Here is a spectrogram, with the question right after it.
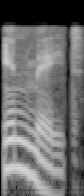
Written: inmate

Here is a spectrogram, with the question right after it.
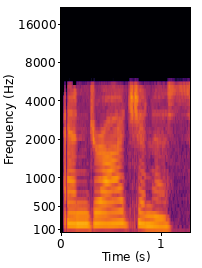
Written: androgynous

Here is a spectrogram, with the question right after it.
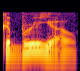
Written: Cabrillo National Monument

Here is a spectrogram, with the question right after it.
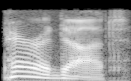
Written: peridot

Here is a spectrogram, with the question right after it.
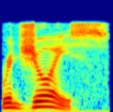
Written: rejoice

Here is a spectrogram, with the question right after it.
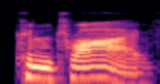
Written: contriver

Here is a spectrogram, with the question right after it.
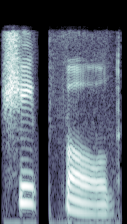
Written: sheepfold

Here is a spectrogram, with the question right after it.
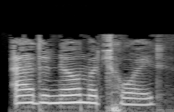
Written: adenomatoid

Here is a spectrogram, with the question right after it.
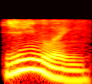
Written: yeanling

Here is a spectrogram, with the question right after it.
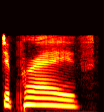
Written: deprave

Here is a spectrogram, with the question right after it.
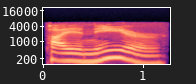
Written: pioneer

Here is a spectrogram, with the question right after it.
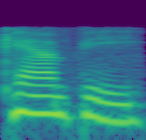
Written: campy

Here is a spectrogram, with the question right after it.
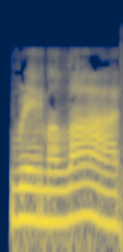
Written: remolade

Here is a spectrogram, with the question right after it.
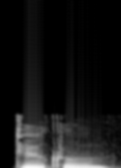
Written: tucum

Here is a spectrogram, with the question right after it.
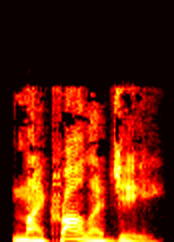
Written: micrology

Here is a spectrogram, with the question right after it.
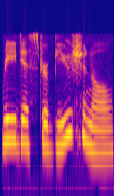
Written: redistributional

